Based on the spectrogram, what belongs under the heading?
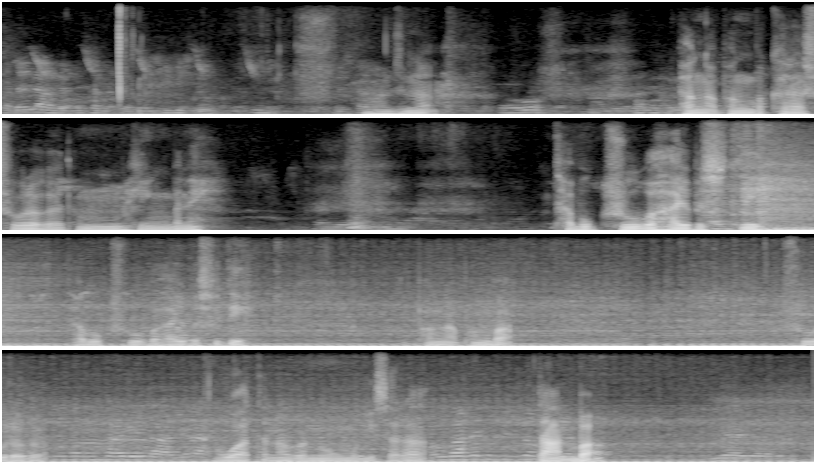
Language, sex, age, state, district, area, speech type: Manipuri, male, 30-45, Manipur, Imphal East, rural, spontaneous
